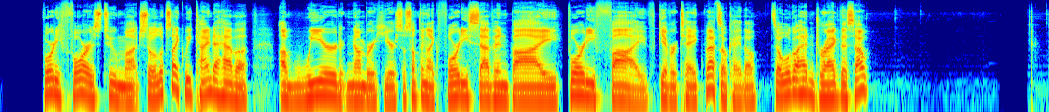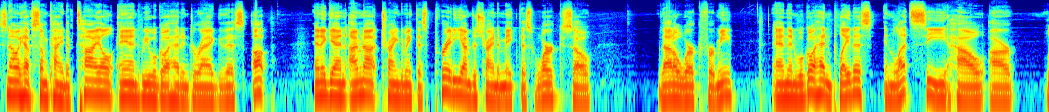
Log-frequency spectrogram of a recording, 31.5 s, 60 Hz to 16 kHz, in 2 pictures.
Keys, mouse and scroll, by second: 1.1 click, 1.2 click, 4.9 click, 8.2 click, 9.9-10.8 scroll, 10.9-11.4 scroll, 12.6 click, 13.3-13.8 scroll, 14.9 click, 15.7 click, 16.9-17.3 scroll, 17.9-18.5 scroll, 20.6 click, 21.0-21.6 scroll, 25.6-29.4 drag.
